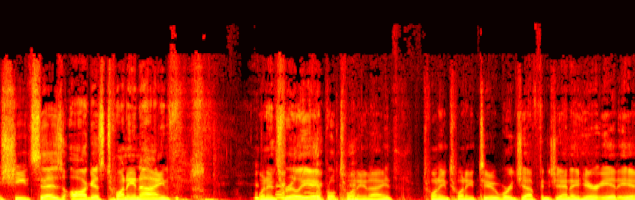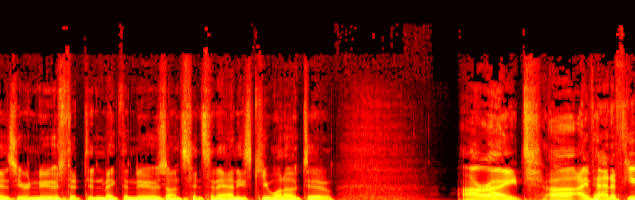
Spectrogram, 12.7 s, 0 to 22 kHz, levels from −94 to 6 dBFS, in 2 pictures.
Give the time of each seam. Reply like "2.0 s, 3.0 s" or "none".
none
